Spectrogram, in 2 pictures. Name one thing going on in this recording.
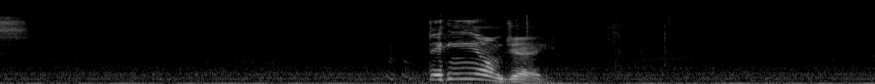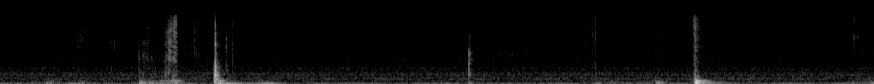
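Plastic rustles and clicks as a card holder is handled.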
